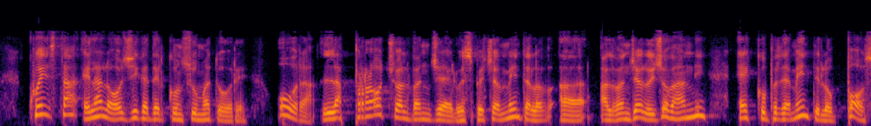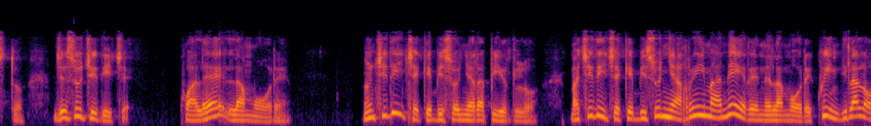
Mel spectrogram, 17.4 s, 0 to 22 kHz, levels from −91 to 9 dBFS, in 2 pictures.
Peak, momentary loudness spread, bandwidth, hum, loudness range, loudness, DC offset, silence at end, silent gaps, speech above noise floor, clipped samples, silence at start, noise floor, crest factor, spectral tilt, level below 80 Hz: -4 dBFS; 8 LU; 9.4 kHz; none; 3 LU; -20 LUFS; under 0.1%; 0 s; none; 46 dB; under 0.1%; 0.1 s; -66 dBFS; 16 dB; -4.5 dB/octave; -58 dBFS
